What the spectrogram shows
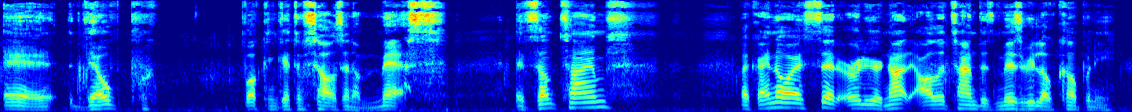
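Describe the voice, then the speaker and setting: A man's voice: fairly low pitch, lively intonation, normal speed. A man hosting a show, speaking in a casual storytelling way that is slangy and profane, with lots of "like" and "right?". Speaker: host.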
